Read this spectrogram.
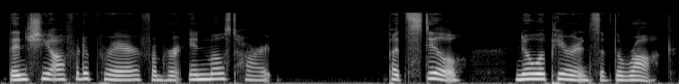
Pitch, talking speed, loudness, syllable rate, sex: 220 Hz, 140 wpm, -17 LUFS, 4.4 syllables/s, female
